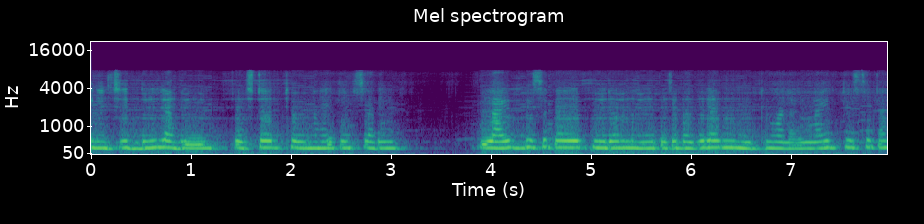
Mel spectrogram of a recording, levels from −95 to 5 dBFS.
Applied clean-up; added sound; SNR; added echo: neural separator model SepFormer DNS4.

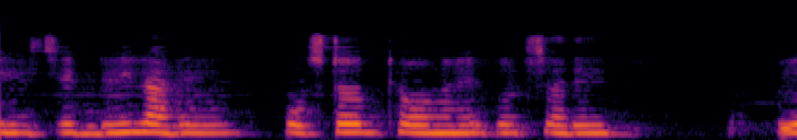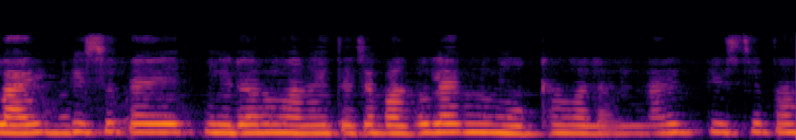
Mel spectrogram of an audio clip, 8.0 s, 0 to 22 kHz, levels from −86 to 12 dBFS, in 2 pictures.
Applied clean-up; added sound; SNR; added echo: neural mask model DeepFilterNet 3.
